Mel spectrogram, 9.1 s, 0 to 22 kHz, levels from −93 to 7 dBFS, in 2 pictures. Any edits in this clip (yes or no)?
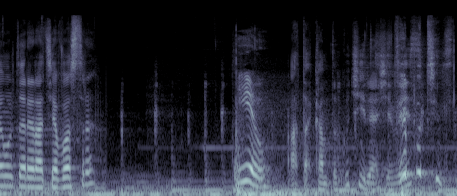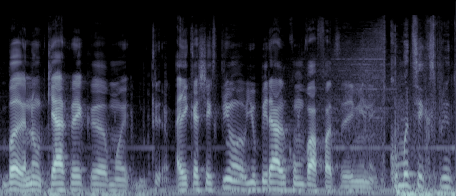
no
